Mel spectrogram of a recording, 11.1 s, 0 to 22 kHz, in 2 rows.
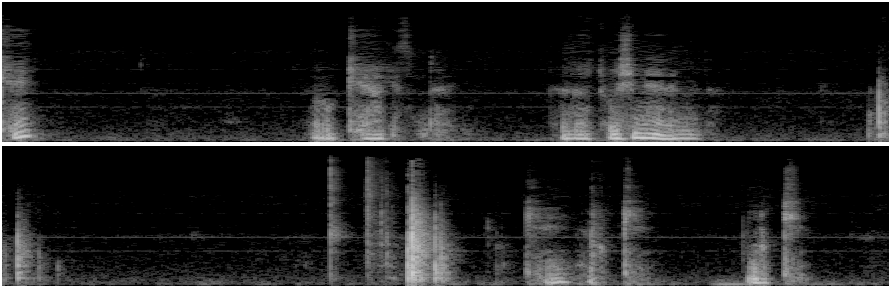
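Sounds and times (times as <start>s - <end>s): plastic battery housing clicks and knocks: 5.4s - 5.8s.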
